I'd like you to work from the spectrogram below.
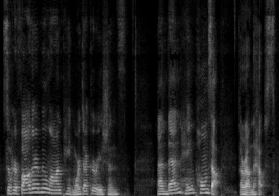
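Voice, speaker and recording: A man reading a children's story aloud in an expressive way. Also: on the high side, normal speed. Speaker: storybook reader.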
